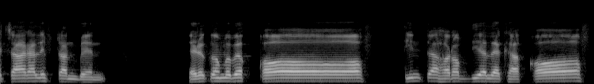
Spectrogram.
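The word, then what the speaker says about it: ق: কফ মোটা করবেন, একটু আগে শিখাই দিছি মোটা কিভাবে হয়, যে জিহ্বার গোড়া উপরে উঠলে মোটা হয়ে যায়, আর জিহ্বার গোড়া উপরে না উঠলে পাতলা হয়, কাফ পাতলা হবে।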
